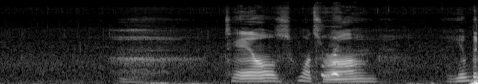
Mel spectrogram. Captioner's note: sigh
